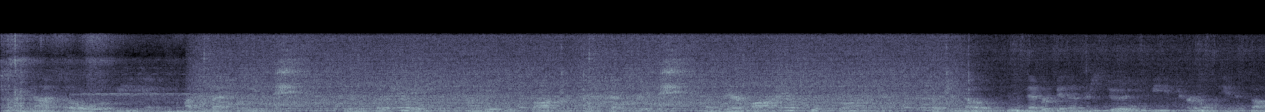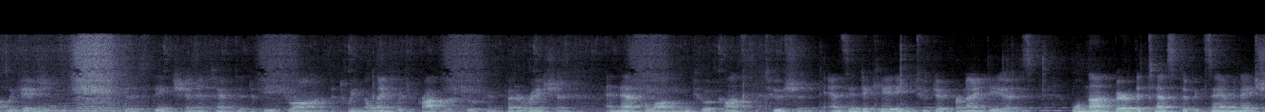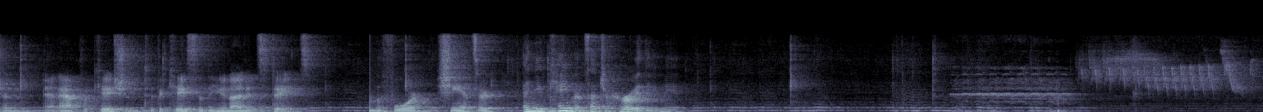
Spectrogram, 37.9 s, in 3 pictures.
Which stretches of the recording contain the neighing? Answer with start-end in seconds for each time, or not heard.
0.7-2.0, 34.8-36.0.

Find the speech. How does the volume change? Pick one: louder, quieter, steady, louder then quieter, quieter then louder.
louder.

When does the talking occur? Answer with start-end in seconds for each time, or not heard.
0.0-32.1.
